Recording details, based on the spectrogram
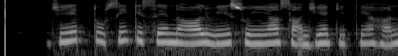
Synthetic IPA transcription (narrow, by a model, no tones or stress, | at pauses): d͡ʒeːt̪ʊsĩːkɪseːnaːlʋiːsʊiːjãːsãːɲd͡ʒɪjãːkiːt̪ijãːɦən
